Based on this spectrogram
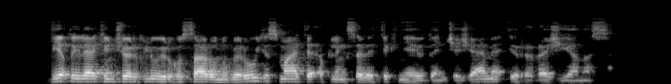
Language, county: Lithuanian, Kaunas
